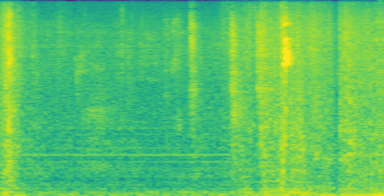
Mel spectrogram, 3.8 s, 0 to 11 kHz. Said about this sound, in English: I'm in the cage, cell 4, with 305, 306, and 315 and 318. And bird 315 is undergoing post juvenile molt. Stop. So recording. I'm right next to all the birds now, and they're flying around.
